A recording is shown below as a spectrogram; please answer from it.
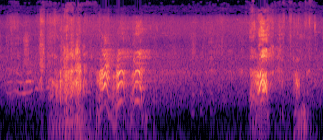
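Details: Male Boxer dog from Sweden quarrelling with another dog over a toy and asserting that he is the alpha; rapid yappy grumbles and barks in clusters, a pause, then one sharp loud bark and a softer follow-up.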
